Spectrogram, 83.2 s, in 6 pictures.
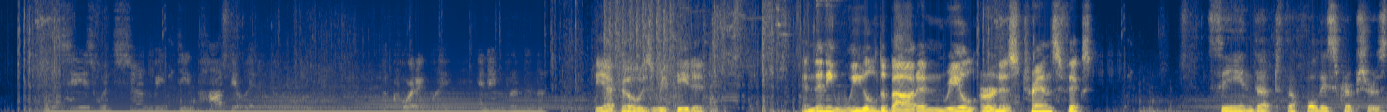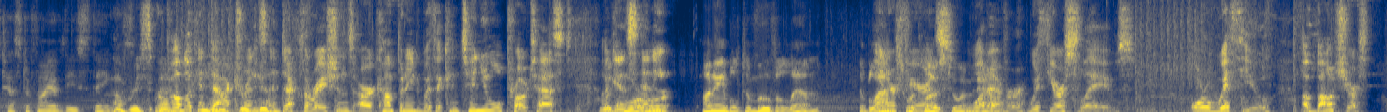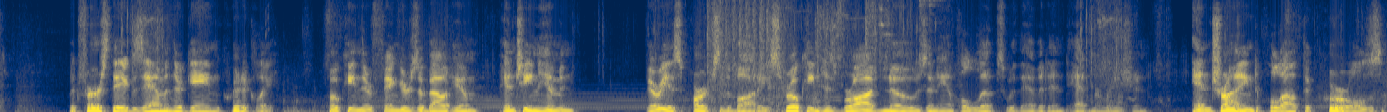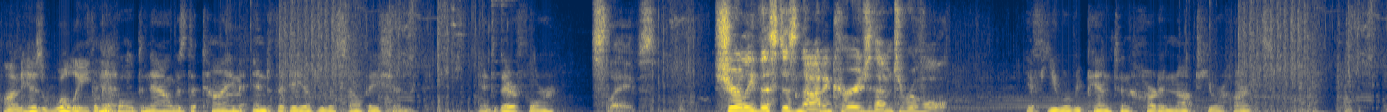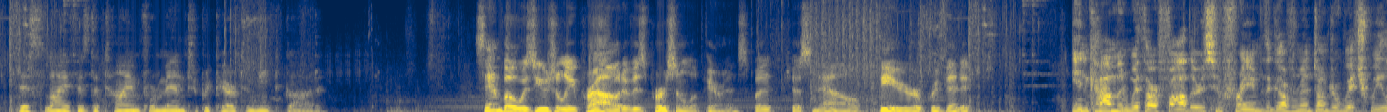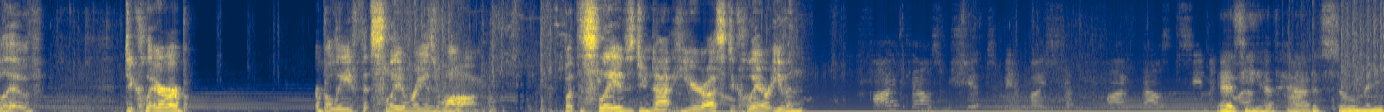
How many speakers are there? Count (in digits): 5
